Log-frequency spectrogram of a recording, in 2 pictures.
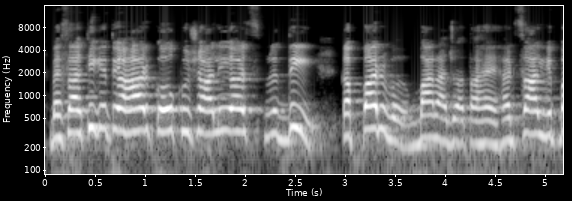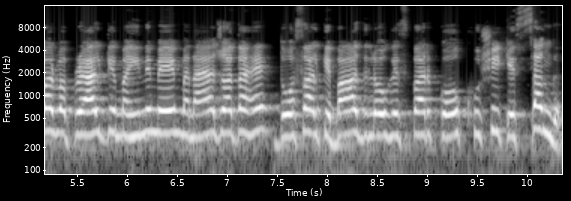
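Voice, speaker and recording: High-pitched Indian woman reading the news. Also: steady tone, a little slow, few pauses. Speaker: news presenter. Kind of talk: scripted news narration.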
